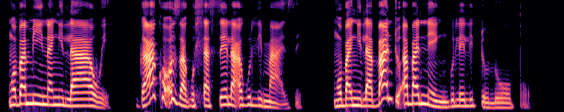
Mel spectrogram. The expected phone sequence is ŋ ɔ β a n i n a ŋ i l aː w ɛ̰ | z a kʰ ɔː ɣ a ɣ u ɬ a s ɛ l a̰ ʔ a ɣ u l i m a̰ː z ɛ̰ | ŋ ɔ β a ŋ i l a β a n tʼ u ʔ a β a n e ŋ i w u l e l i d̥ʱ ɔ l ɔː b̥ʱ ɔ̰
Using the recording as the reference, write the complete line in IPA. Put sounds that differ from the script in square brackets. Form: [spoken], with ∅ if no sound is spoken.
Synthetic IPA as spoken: ŋ ɔ β a [m] i n a ŋ i l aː w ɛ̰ | [ɣ] a kʰ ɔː [z] a ɣ u ɬ a s ɛ l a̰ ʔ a ɣ u l i m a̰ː z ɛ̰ | ŋ ɔ β a ŋ i l a β a n tʼ u ʔ a β a n e ŋ i [ɣ] u l e l i d̥ʱ ɔ l ɔː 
